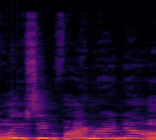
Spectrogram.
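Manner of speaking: high mock voice of a doubter; mocking skeptic. Mimicking a doubter who thinks she seems fine, high-pitched. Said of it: "so if you're like".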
